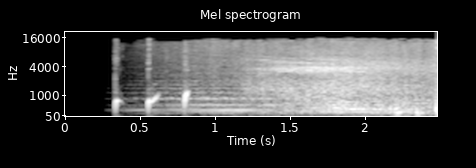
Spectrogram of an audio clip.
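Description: Intro sound effects for an animated logo: three quick rising plops about a quarter second apart over a held synth tone, then a whoosh swelling up.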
